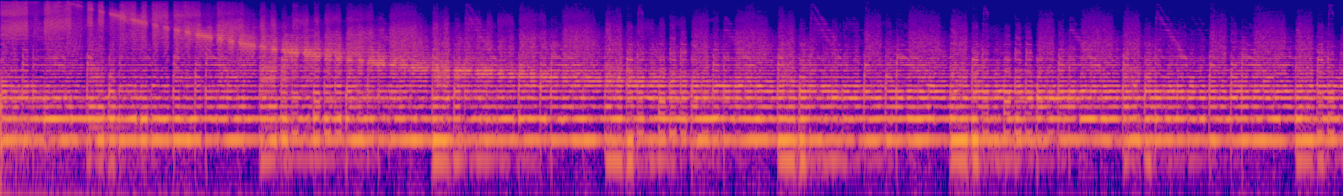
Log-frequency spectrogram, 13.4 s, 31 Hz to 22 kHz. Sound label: Gatesynth, 139BPM, G# minor; Melody & Synth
